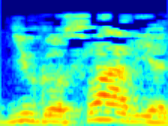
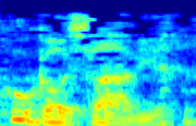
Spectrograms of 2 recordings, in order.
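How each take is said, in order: First: The word begins with a Y sound. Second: The word begins with an H sound. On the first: The speaker calls it right. "But we said Yugoslavia" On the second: The speaker calls it wrong. "not Hugoslavia"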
